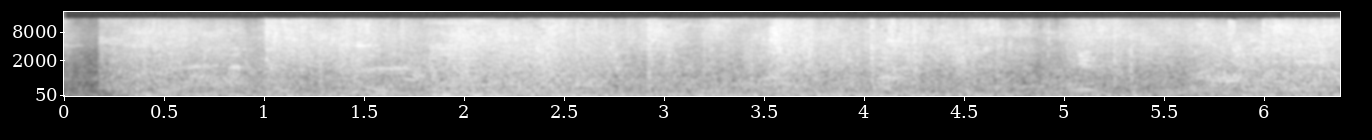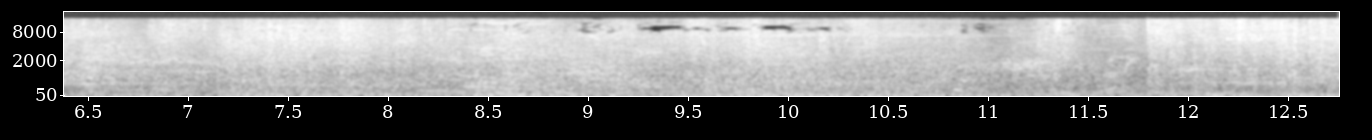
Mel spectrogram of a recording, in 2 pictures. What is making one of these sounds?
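Magic spells crackle and burst in a busy fantasy battle.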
